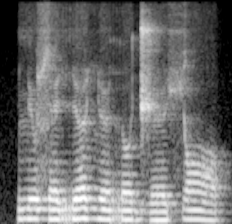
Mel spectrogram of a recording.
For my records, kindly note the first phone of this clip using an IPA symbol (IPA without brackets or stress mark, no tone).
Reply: lʲ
